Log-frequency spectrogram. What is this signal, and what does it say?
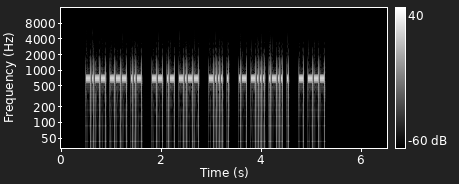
Morse code, heard as a keyed tone, about 40 wpm, 700 Hz. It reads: YOU MAY BE ABLE TO
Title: Sets of 5 Words Encore 40wpm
